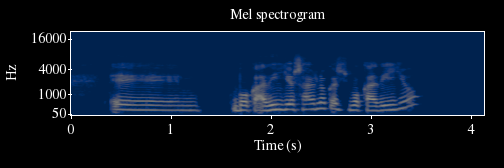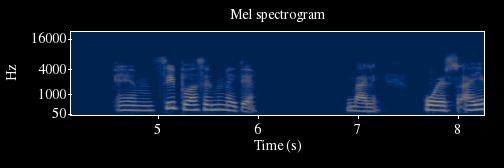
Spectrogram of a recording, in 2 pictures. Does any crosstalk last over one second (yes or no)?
no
